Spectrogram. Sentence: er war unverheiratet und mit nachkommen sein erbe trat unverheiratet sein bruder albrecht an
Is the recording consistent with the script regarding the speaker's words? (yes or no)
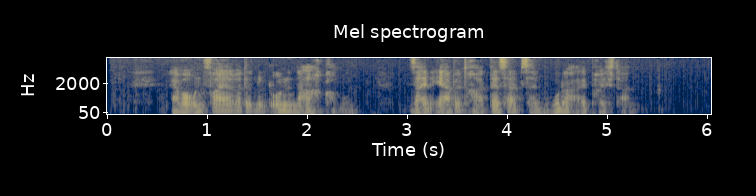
no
